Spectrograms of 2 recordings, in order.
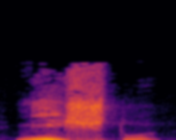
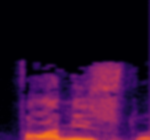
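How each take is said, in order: First: The s is a hushing sh sound. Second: The s is a plain hissing sound. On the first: It marks a regional way of speaking. "Que o carioca fala S, som de X" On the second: It is the more neutral way of speaking. "É melhorzinho"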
